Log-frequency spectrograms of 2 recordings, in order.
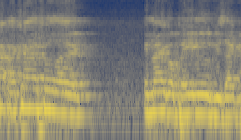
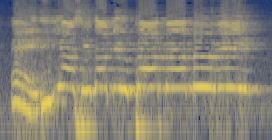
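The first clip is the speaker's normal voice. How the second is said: high, sung-out announcer voice; Batman voice bit. Retold or imitated. Comic launching his Batman bit in a high sung voice. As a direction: croon the question way up high. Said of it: "let's do this one".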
